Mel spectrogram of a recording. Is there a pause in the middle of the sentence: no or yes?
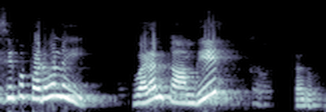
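yes. It has a short pause after नहीं. The speaker calls it right. "कहेंगे"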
